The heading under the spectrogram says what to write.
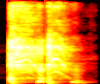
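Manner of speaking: short dry cough. Real, not acted. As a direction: cough once, dry and sharp. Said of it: "Excusez-moi, je tousse encore un peu".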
